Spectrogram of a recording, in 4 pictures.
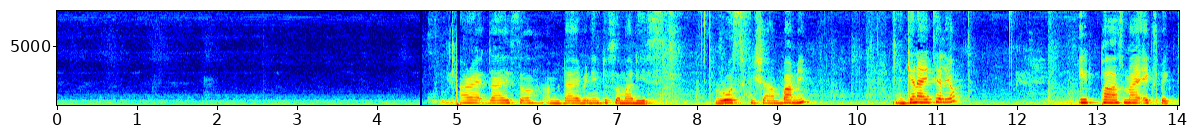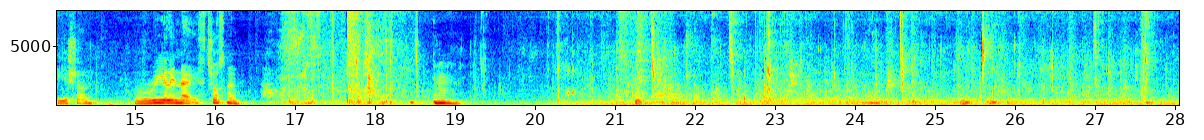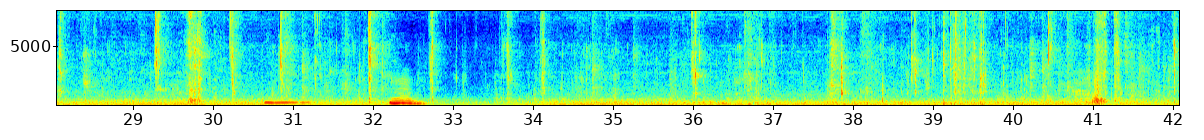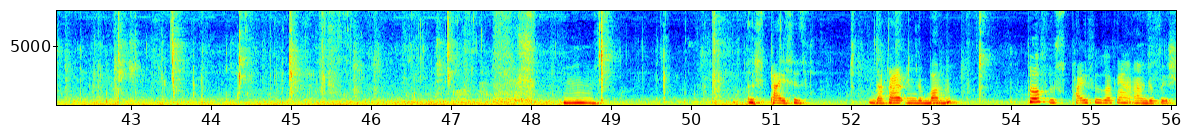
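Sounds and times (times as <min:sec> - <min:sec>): steady low hum: 0:00.0 - 0:56.0
person chewing: 0:16.6 - 0:50.7, 0:53.4 - 0:54.2
person humming: 0:30.6 - 0:31.2, 0:32.2 - 0:32.7, 0:48.4 - 0:49.0.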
